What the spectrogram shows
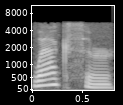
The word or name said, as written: waxer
